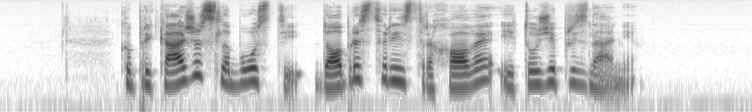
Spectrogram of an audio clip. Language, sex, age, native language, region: Slovenian, female, 18-29, Slovenian, Gorenjska region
